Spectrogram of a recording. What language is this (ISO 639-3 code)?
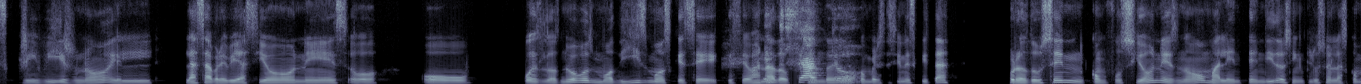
spa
